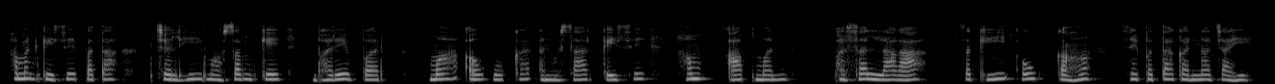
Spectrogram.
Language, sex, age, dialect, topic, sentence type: Chhattisgarhi, female, 25-30, Eastern, agriculture, question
